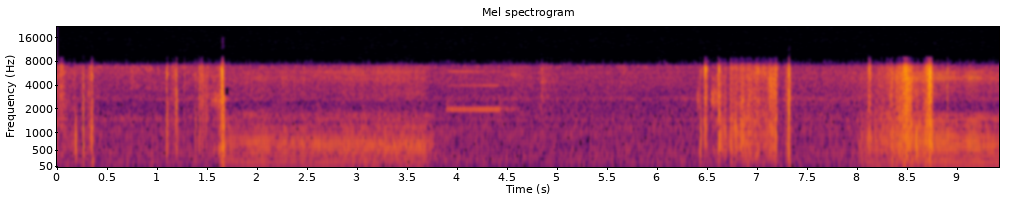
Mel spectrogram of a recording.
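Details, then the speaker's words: Two drawn-out, buzzing snores several seconds apart with clicks and handling noise between; snoring in a deeply sleeping male dog. "This is the sound of a dog sleeping. Or a motorcycle, I'm not sure."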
